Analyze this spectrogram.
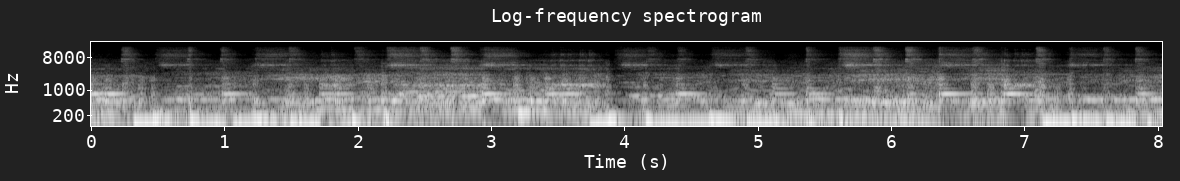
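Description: Live Indian devotional-style song accompaniment: tabla and dholak drums playing a steady rhythm under a melody, amplified through a PA system.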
